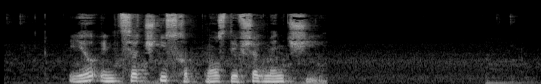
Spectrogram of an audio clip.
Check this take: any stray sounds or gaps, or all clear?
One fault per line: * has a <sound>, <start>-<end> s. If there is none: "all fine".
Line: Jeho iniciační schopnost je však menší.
all fine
